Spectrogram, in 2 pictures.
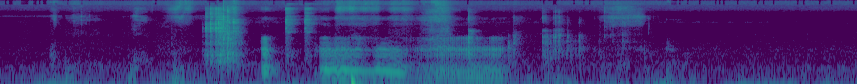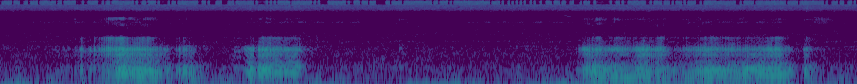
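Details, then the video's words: Sleeping puppy snoring indoors: after some clicks and rustling early on, rough, harmonic breathing snores come in two drawn-out bursts, around the tenth and fifteenth seconds, each made of several rasping pulses. "snoring puppy 코고는 ~~ 코골이~~"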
